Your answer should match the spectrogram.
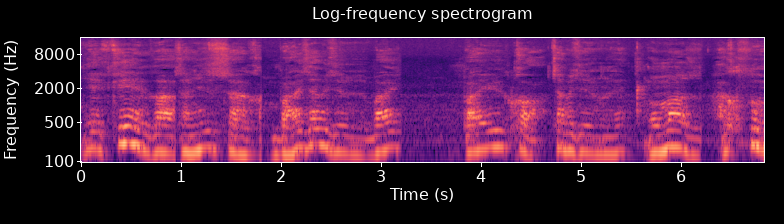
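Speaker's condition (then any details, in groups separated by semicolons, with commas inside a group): Tongue cancer, partial glossectomy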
